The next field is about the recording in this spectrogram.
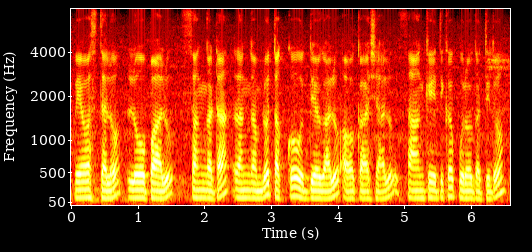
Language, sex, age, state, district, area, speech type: Telugu, male, 18-30, Telangana, Ranga Reddy, urban, spontaneous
